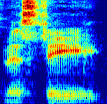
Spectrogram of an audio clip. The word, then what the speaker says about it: Misty: SPNatI development from Misty Knight, or maybe it's Mystic Knight. Never really knew how to say his name. Misty. Yeah, it's Misty.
